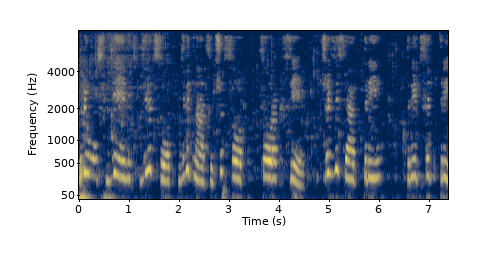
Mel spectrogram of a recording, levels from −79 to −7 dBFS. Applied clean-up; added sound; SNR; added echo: classical method WPE with log-MMSE.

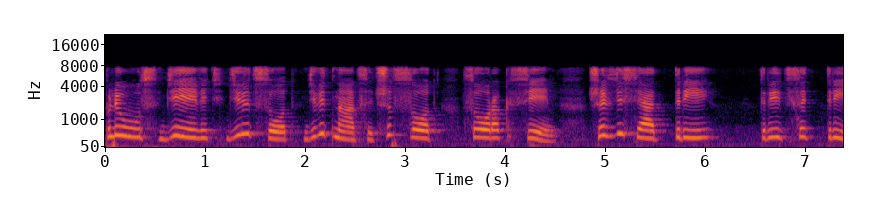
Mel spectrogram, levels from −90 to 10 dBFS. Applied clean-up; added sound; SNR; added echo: none; none; none; none.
